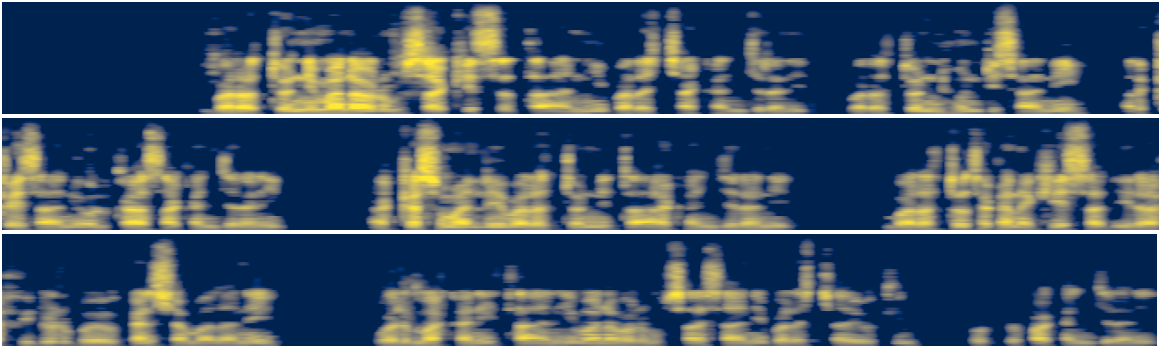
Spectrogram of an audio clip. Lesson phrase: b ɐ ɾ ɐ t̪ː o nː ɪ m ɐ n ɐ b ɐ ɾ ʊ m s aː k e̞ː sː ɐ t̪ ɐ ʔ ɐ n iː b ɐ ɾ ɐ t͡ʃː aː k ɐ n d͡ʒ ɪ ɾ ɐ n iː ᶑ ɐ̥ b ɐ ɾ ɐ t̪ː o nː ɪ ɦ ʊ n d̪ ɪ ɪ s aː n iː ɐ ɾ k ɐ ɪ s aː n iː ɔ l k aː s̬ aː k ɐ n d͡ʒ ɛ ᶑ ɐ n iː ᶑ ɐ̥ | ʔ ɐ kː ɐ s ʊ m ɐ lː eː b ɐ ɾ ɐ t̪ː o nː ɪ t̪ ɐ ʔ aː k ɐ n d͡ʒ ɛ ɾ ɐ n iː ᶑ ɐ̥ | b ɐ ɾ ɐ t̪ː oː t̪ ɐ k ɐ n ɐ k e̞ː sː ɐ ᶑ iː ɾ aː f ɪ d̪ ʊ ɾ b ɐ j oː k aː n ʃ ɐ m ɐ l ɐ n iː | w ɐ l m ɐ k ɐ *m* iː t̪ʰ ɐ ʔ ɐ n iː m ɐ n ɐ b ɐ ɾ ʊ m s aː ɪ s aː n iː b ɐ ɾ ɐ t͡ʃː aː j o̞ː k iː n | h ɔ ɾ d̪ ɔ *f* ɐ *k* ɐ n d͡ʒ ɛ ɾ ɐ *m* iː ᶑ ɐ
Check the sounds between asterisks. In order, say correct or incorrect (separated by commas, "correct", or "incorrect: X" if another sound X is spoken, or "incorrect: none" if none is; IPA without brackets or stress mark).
incorrect: n, correct, correct, incorrect: n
